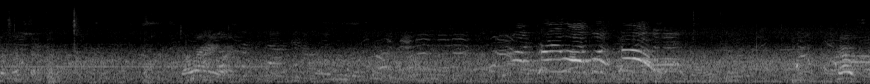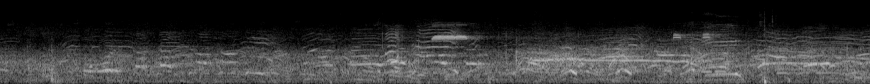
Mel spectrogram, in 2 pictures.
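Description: Young girls shout and call out across an open field in the distance.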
